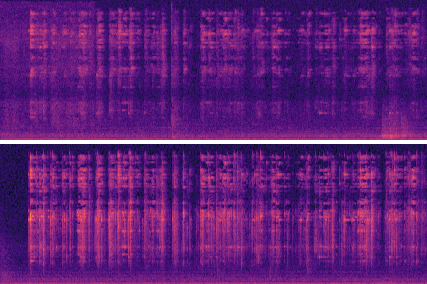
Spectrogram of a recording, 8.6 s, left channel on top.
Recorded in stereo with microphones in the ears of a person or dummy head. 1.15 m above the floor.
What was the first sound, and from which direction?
Keys jangling, 60° right (ahead or behind).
